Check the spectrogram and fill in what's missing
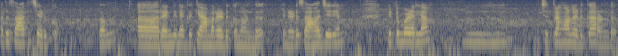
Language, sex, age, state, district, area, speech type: Malayalam, female, 18-30, Kerala, Kollam, rural, spontaneous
